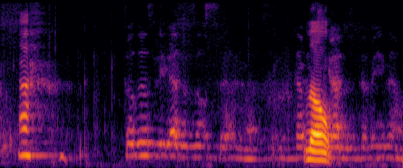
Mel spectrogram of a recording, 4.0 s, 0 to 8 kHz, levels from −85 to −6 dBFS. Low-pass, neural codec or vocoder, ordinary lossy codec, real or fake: none; codec, 16 kHz, 8 kbps, FunCodec, trained on Chinese and English, 25 frames a second; none; fake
